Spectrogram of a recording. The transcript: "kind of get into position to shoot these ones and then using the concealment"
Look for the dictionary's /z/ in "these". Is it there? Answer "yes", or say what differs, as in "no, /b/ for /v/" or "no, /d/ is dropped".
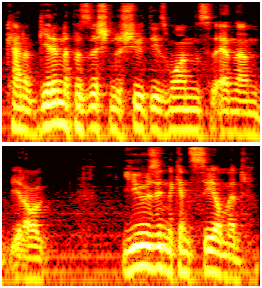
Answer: yes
